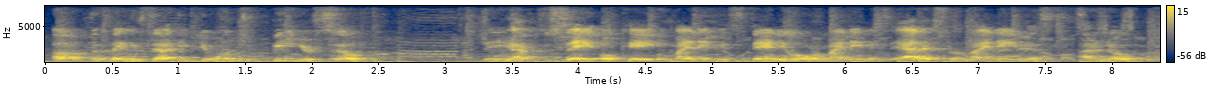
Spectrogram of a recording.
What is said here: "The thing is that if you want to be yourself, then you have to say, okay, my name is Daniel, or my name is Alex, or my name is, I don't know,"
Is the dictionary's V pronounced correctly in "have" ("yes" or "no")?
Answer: no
